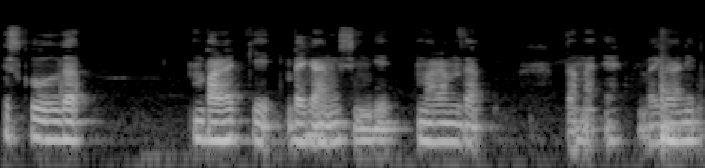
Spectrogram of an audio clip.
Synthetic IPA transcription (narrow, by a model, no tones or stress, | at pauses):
iskuːld̪ɐ | bʱaɾɐʈ̚kibɐɡaːniksḭ̃ŋɡḭmɐɾɐmd̪ɐ | t̪ɐ̰mɐ̰ʔebɐɡaːnik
